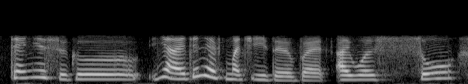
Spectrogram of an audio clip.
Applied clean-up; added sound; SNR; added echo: neural mask model Resemble Enhance denoiser.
